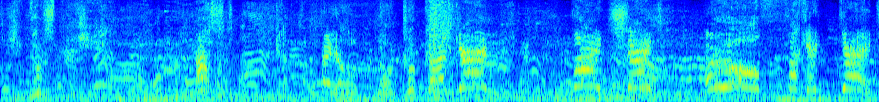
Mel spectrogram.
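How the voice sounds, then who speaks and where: An actor playing a terrified, desperate soldier who screams frantically in a video game cutscene. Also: male voice, extremely high pitch, takes it slowly, long pauses, heavily acted. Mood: panicked. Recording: distant, over loud music.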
